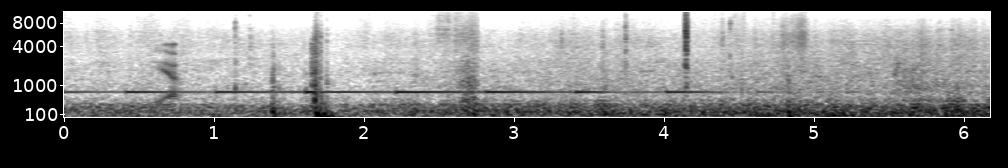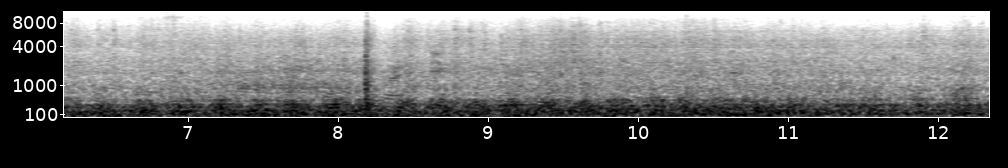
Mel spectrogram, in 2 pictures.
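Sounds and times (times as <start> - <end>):
brief horn-like tone of freight train: 0.0 - 5.6
freight train of oil cars rumbling past on the tracks: 0.0 - 12.3.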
